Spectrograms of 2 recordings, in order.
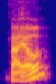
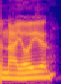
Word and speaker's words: Naoya: Can you say his name one more time please? Naoa. Who? One more time. Naoa. Okay. Okay. I couldn't tell if your tongue just wasn't working. Is it Naoya?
